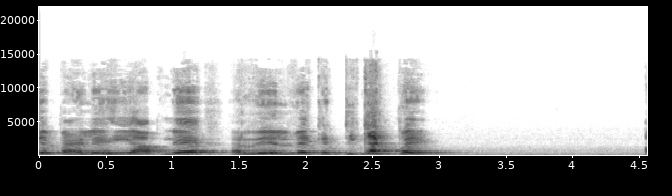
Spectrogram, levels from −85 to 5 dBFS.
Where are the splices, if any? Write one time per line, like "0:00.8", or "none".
none

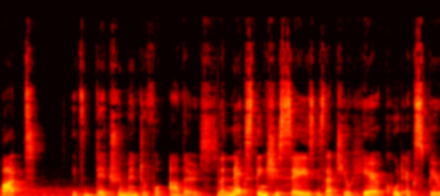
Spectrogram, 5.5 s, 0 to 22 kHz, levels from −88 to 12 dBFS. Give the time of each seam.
0:02.9

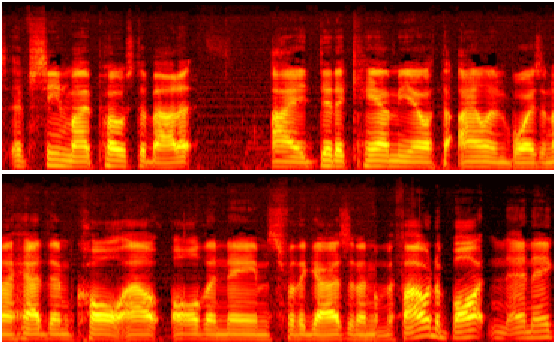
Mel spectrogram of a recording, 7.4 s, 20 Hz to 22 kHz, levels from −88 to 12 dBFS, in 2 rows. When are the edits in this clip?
0:01.3
0:06.2

